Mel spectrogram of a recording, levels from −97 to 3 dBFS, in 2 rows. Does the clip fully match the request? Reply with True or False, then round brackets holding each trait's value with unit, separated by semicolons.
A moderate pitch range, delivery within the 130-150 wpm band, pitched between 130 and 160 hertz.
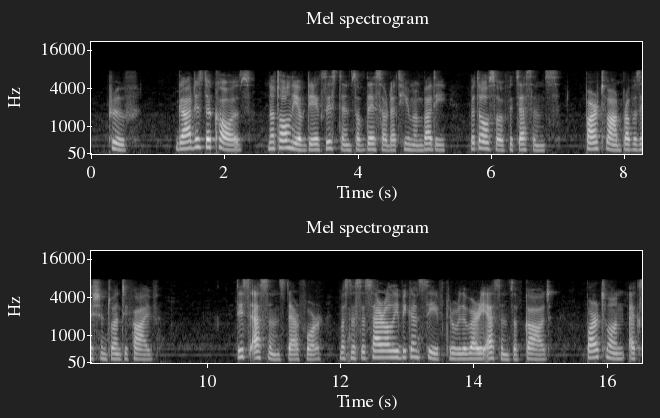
False (3.7 semitones; 140 wpm; 190 Hz)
